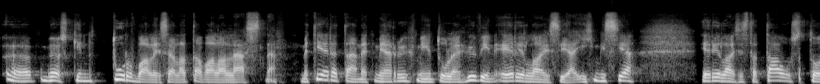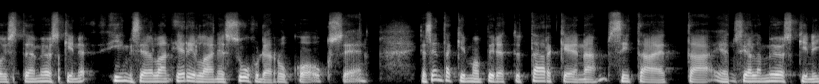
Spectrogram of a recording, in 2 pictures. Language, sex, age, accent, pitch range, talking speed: Finnish, male, 50-69, native, 115-155 Hz, 125 wpm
